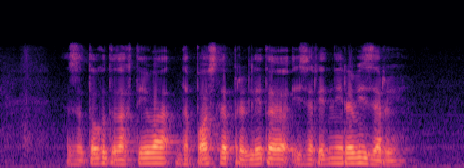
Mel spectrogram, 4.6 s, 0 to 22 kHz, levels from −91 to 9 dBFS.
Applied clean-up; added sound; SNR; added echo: none; none; none; none.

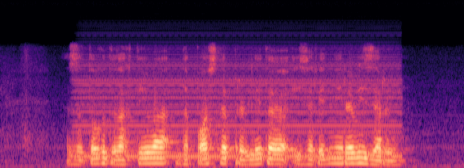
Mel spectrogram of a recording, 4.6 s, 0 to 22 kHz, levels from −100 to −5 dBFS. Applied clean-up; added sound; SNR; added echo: none; Organ; 12 dB; none.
